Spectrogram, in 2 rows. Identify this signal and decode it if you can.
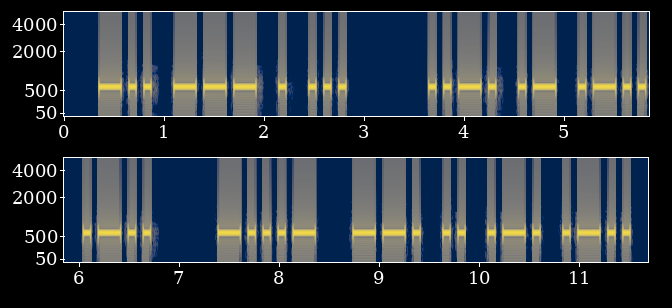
Morse code, heard as a keyed tone, about 16 wpm, 600 Hz. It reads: DOES FALL <BT> GIRL
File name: CW / Practice / 500MostCommonEnglishWords16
